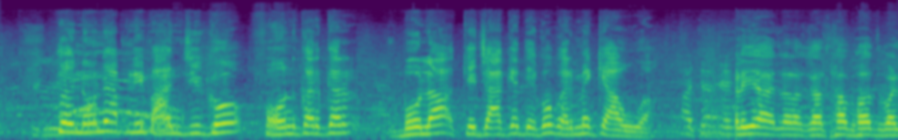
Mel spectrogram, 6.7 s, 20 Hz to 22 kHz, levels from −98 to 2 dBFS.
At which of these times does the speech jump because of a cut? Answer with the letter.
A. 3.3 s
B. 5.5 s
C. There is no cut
B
